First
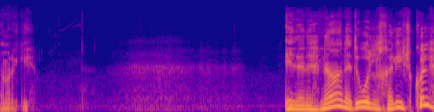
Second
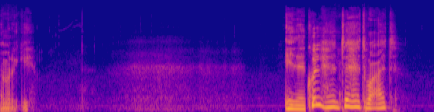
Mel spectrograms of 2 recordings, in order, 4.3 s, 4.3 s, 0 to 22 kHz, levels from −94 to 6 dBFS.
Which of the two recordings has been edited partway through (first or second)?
second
